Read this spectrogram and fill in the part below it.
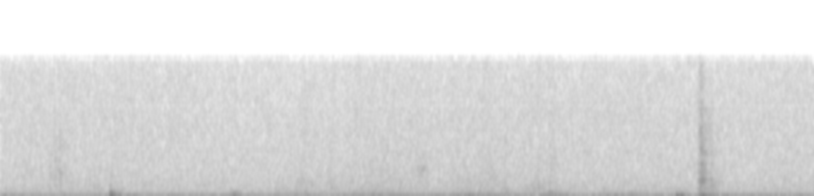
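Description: Objects knock softly on a table close by.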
